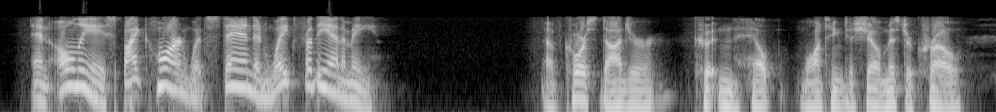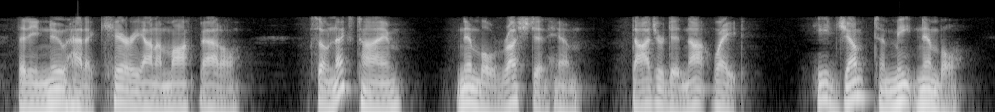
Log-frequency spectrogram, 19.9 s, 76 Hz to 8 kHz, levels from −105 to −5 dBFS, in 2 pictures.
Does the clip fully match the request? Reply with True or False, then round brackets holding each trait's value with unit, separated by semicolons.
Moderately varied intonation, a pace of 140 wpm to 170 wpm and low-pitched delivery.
True (4.6 semitones; 150 wpm; 95 Hz)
